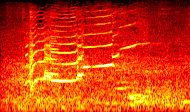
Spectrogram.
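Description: A door in Beethoven's birth house on the Bonngasse creaks open with a drawn-out, wavering squeak that slides up in pitch over about a second, then fades into a low rumble and faint background noise.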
